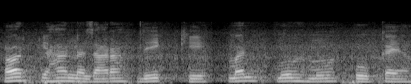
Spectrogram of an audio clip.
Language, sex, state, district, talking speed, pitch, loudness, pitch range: Hindi, male, Chhattisgarh, Raipur, 145 wpm, 145 Hz, -20 LUFS, 135-150 Hz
